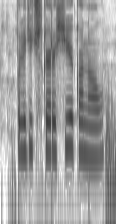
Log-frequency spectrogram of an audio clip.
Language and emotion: Russian, neutral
